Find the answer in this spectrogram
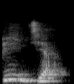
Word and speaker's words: bija: first ninja is called bija feature b i j a a is pronounced as ah our seed for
